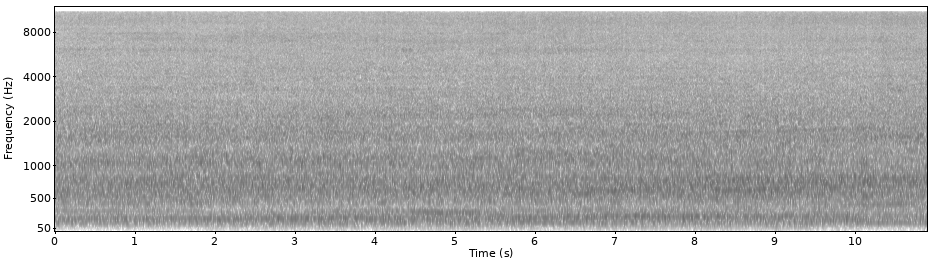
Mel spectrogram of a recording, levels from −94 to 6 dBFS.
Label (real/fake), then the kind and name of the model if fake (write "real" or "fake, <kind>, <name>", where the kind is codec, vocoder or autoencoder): fake, vocoder, BigVGAN v2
